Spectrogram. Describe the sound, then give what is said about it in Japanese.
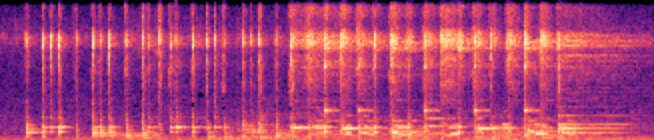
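A short tropical island style jingle sound effect, labeled "southern island": quick, bright plucked notes bouncing along in a lively rhythm, playing alone and clearly for several seconds with no voices. “南の島って書いてありますね。”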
